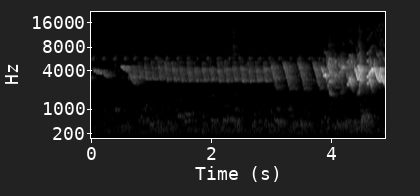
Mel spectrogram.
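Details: White-throated Seedeater, a pet golado, sings a long, even, buzzy high trill that gradually becomes choppier. It ends in a louder burst of rapid, scratchy, tumbling notes.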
